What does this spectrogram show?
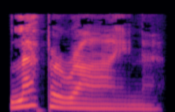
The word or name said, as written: leporine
